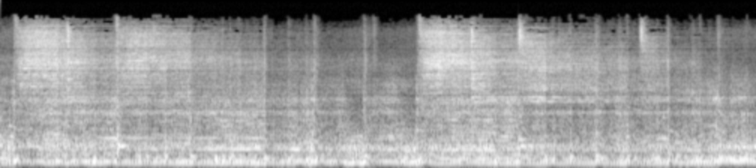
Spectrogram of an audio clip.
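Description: Sludge metal band playing live: heavy distorted guitars and bass over a drum kit, with cymbal crashes near the start and again about halfway through.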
